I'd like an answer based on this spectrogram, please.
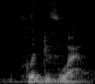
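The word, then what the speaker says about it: Côte d'Ivoire: Ghanaians prefer calling them ivory but alert they prefer to be called. That's why um I tried to um pronounce it Kivvoir.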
